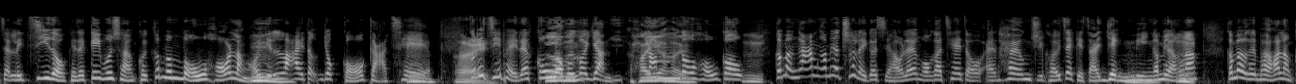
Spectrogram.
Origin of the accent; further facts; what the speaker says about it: Hong Kong; 我哋香港人系一定系会能够发挥到嘅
